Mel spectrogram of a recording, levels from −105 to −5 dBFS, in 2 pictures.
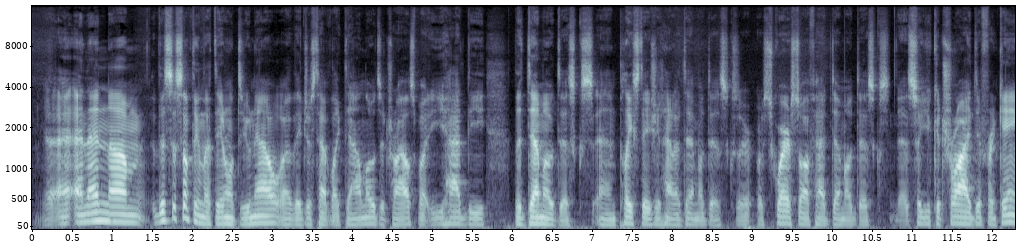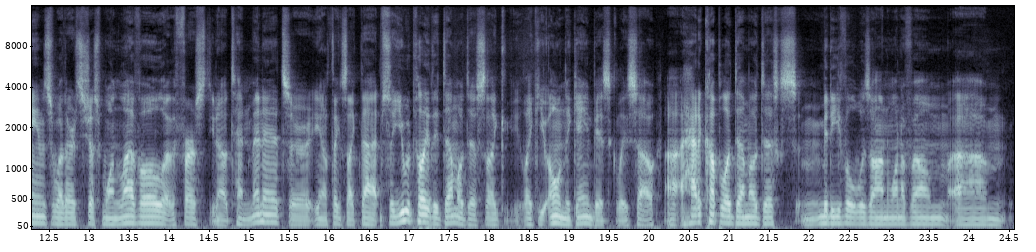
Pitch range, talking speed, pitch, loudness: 90-105 Hz, 225 wpm, 95 Hz, -24 LUFS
